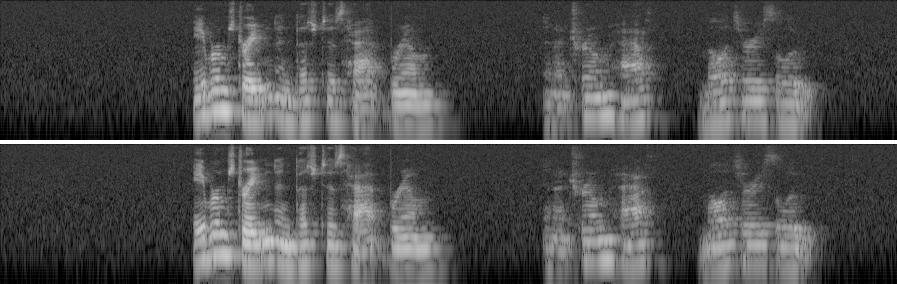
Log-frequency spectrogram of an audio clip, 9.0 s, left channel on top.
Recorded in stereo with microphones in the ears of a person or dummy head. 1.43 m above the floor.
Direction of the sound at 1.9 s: 30° right (ahead or behind).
